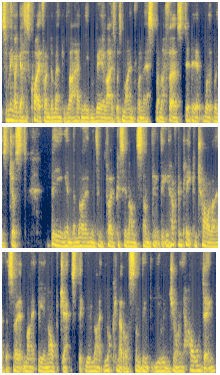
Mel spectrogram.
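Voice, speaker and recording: A man with a British accent, fairly low in pitch and somewhat breathy, talking at a very fast pace with hardly any pauses and ordinary pitch variation. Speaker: podcast co-host. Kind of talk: casual chat.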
